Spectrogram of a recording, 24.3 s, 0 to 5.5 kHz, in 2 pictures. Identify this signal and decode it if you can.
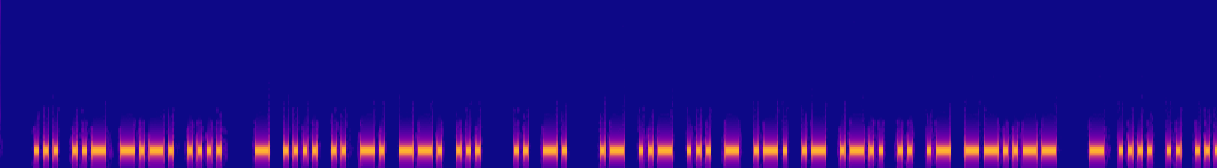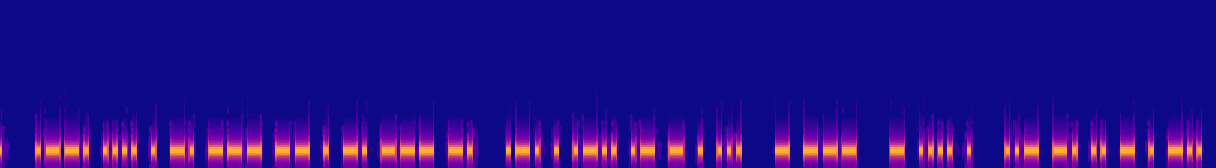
Morse code, heard as a keyed tone, about 25 wpm, 600 Hz. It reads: SUCH THINGS IN AUSTRALIA, THIS PHENOMENON RELATES TO THE UNITED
